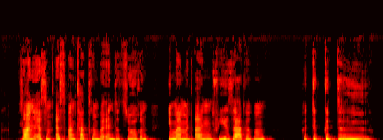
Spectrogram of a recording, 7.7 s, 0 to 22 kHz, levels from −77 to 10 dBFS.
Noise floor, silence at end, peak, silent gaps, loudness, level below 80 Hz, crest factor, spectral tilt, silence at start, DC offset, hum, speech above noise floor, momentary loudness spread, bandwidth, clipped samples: -70 dBFS; 0.2 s; -6 dBFS; none; -25 LUFS; -64 dBFS; 20 dB; -2 dB/octave; 0.4 s; under 0.1%; none; 45 dB; 9 LU; 17 kHz; under 0.1%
